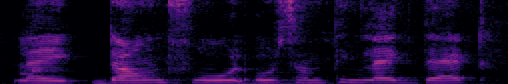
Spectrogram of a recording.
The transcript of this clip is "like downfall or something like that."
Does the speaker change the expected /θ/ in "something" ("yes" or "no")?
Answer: yes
